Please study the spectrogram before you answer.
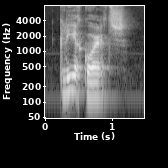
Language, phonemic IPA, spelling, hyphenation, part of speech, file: Dutch, /ˈkliːr.koːrts/, klierkoorts, klier‧koorts, noun, Nl-klierkoorts.ogg
- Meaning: glandular fever, mononucleosis infectiosa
